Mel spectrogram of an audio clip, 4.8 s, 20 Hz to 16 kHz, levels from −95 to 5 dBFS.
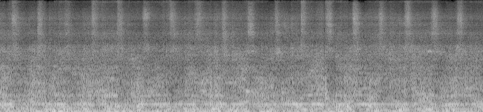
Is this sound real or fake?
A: fake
